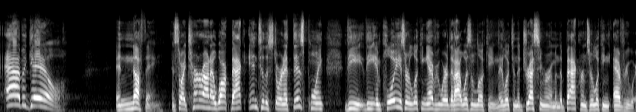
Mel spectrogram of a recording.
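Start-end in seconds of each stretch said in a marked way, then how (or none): 0.1-1.3 high, full-throated, desperate top-of-lungs yell. Retelling searching the mall for Abigail; re-enacting a top-of-lungs yell. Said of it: "I just yell".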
